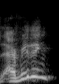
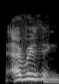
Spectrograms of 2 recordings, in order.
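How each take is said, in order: First: Incredulous rising Everything?; Everything? said in high, rising disbelief; stunned double-check, voice shooting up; surprised question. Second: Said in the usual way. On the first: Retold or imitated.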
